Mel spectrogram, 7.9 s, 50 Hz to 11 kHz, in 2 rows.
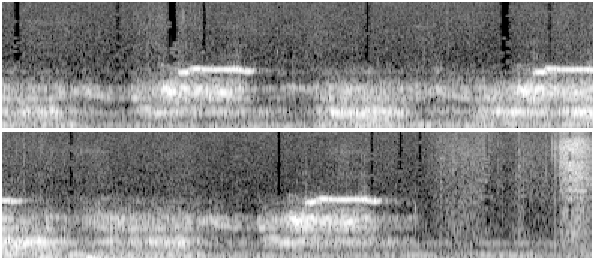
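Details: Child on a virtual auscultation simulator, acute bronchiolitis: harsh breathing over the whole lung surface, three noisy breaths at about 24 a minute with short high whistles and crackles.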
